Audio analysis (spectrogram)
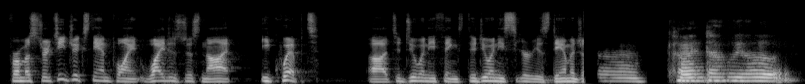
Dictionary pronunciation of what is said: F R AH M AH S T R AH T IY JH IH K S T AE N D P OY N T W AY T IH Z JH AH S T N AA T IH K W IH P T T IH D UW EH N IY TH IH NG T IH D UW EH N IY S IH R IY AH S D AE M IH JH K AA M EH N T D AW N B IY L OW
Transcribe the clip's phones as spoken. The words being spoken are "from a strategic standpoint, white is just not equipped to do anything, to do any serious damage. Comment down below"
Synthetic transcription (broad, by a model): F R AH M AH S T R AH T IY JH IH K S T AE N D P OY N T W AY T IH Z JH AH S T N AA T IH K W IH P T T IH D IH EH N IY TH IH NG T IH D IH EH N IY S IH R IY AH S D AE M IH JH K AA EH N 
